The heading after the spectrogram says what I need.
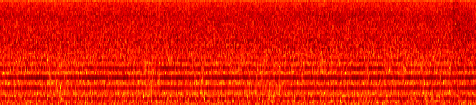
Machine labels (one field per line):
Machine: fan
